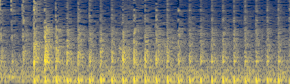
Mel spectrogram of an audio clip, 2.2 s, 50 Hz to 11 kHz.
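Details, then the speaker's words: Rapid, even mechanical tapping at about twelve pulses a second from an Impact chiropractic adjusting instrument on the spine. It is used over muscle spasm on the vertebrae in an emergency patient with hip-to-knee pain rated 8/10 who cannot walk. "This is an Impact's machine that helps adjust the vertebra. There's a lot of spasm here, so instead of me trying to push through the spasm, I'll use the Impact."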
